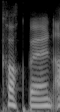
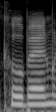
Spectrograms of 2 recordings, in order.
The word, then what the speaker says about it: Cockburn: It's like, it's not at all, but you know, like the surname, like Cockburn. It looks like Cockburn. I think it's pronounced Coburn, which makes more sense.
